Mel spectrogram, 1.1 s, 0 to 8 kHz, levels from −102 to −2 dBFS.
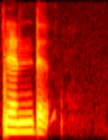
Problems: none marked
